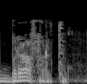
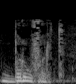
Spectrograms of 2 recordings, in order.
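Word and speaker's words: Bruford: И называли этого человека Бруфорд, в то время как правильно его называть Бруфорд.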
